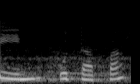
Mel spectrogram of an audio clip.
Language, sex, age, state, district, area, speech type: Marathi, female, 18-30, Maharashtra, Satara, rural, spontaneous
